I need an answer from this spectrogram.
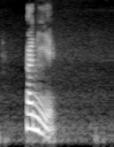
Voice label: "panier", French

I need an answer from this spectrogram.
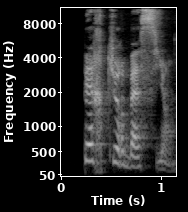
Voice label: "Perturbation", French

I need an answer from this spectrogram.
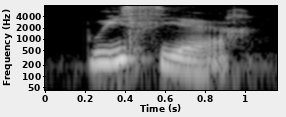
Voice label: "buissières", French

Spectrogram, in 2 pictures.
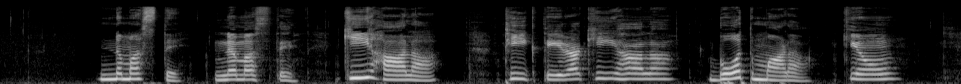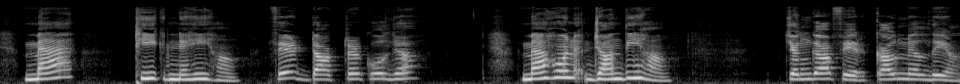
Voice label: Dialogue Greetings Informal

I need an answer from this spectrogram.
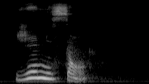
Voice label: "gemissant", French

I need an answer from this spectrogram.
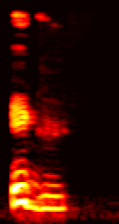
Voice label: "aigu", French

